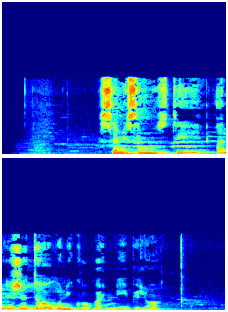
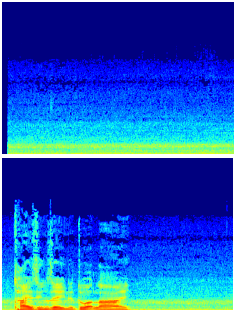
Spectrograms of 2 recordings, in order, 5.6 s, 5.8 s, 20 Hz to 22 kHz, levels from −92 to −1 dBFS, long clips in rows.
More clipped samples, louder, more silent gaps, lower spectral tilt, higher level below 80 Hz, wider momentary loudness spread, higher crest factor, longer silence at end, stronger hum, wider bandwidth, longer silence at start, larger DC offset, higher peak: neither; about the same, -19 LUFS vs -17 LUFS; neither; second, -3 dB/octave vs -6.5 dB/octave; second, -58 dBFS vs -36 dBFS; about the same, 21 LU vs 20 LU; about the same, 24 dB vs 20 dB; first, 0.8 s vs 0 s; neither; second, 12 kHz vs 15 kHz; first, 1.2 s vs 0.05 s; neither; about the same, 0 dBFS vs 0 dBFS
